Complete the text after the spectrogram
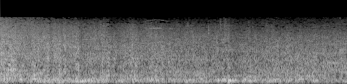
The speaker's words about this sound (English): They're in the dugout by the time the thunder is over.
